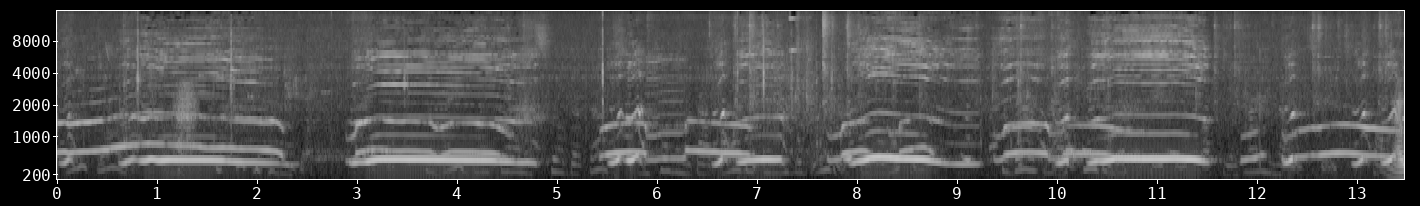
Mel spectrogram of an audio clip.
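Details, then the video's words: Stitches, a female white-handed gibbon rescued from a breeding syndicate, calls to a young boy at the Talkin Monkeys Project sanctuary in Florida. She gives long, clear, tonal hoots, slightly arching, in a steady series about every two seconds with short pauses. "STITCHES White Handed Gibbon Ape Monkey Talking with Young Boy"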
